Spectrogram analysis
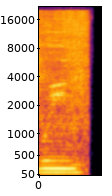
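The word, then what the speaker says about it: Wein: We haven't been mentioning the colorist in this series, and it's Glynis Ween or Wine. I'm not sure how you say it. It's Ween. It's Ween.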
